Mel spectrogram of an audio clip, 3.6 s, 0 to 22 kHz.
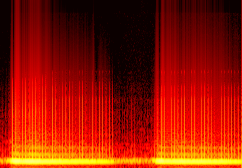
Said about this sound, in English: That's the call of a blue whale sped up 10 times. They make sounds to communicate with each other and search for food.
